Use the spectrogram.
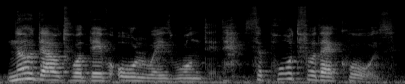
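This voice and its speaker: A woman's voice: lowish voice, very animated, slow pace, echoey room, soft background music, full character voice. An actress playing a stern, skeptical woman warrior and advisor in a video game, blunt and serious. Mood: stern skepticism. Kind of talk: video game character acting.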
